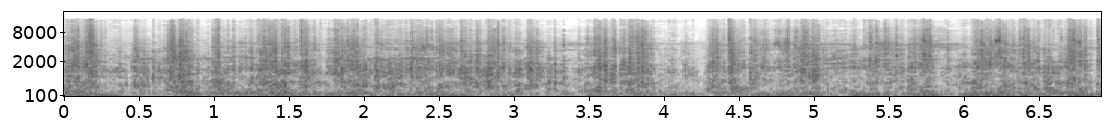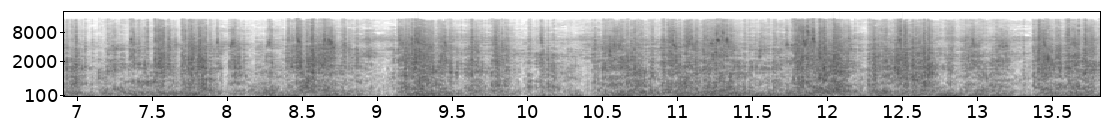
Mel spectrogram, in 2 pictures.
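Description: Moving passenger train's wheels rumbling and clattering on the rails, with a steady loud rush and many irregular sharp clicks, heard from the open doorway of the coach.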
